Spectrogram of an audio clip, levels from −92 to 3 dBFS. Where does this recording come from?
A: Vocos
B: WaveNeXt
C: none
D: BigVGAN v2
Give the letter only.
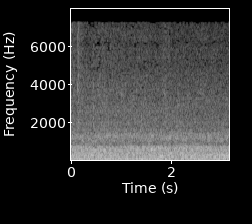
C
